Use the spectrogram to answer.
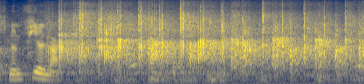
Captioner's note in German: Beifall bei der LINKEN und der SPD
